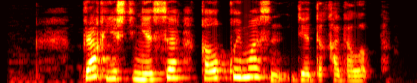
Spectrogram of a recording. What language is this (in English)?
Kazakh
